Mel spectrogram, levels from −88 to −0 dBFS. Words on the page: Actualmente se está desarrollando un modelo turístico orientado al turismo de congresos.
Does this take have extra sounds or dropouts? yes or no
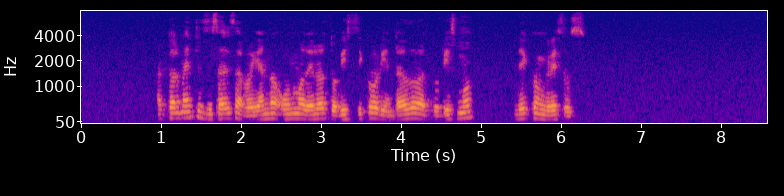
no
